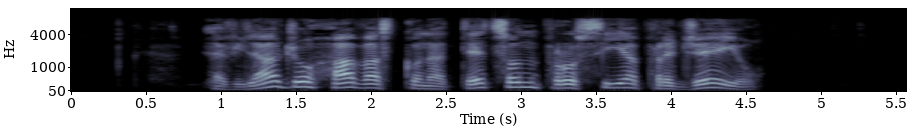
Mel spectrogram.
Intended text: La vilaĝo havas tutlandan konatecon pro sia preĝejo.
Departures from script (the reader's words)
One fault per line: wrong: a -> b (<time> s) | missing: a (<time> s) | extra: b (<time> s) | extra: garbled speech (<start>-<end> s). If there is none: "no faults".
missing: tutlandan (2.1 s)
